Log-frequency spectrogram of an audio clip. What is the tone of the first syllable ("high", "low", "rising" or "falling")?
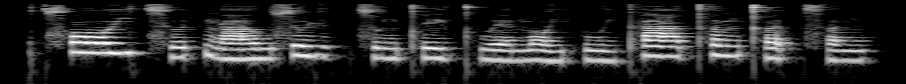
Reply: high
